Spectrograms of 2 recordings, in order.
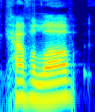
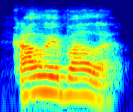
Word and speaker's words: Kalevala: Like that so the ca- go on, you pronounce the Kavalav. It's not that. What is it? Kalevala.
